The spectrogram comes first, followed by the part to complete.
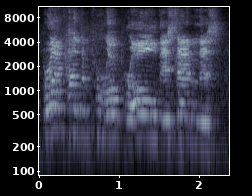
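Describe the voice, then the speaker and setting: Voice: mid-range voice, moderate pace, lightly acted. A performer playing a weary, long-suffering ghost who grumbles hammily in a comic amateur pantomime. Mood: exasperated. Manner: complaining, long-suffering, hammy. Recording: roomy echoing live hall, distant mic, noisy.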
